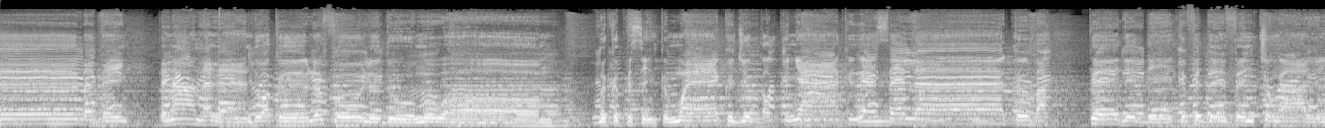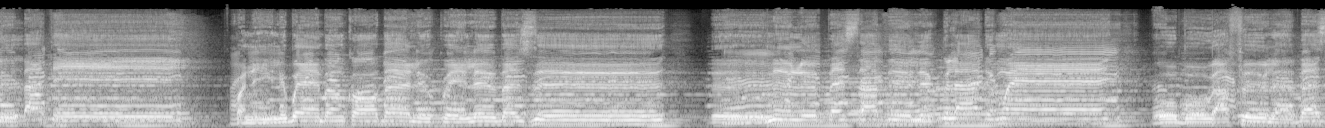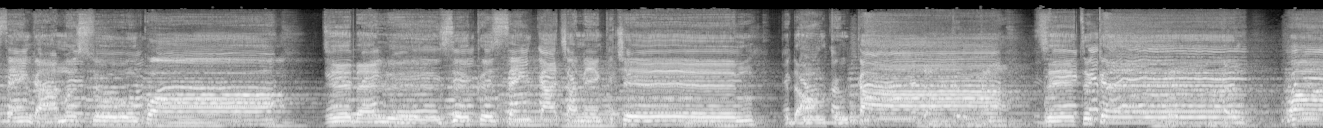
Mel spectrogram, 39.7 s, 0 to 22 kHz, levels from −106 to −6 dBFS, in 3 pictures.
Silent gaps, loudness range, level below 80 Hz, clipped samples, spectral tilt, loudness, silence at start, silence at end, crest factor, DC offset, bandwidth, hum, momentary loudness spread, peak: none; 1 LU; -44 dBFS; under 0.1%; -4 dB/octave; -13 LUFS; 0 s; 0 s; 12 dB; under 0.1%; 17 kHz; none; 5 LU; 0 dBFS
